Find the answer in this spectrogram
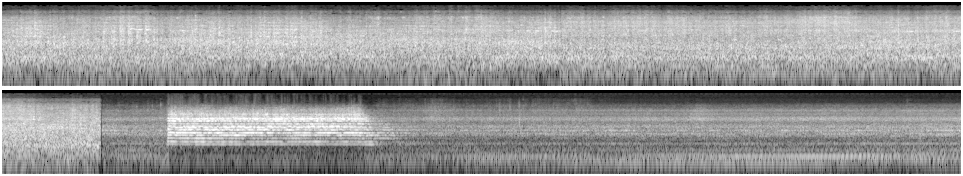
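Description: Freight cars rolling past at close range with a steady loud rumble. After an abrupt cut, a diesel locomotive's horn sounds one blast of about three seconds. Then comes the quieter, steady low running of the approaching diesel locomotive.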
